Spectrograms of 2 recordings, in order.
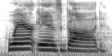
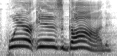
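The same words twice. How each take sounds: First: It is said more sternly and somewhat louder. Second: It is said loudly with a raised voice.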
